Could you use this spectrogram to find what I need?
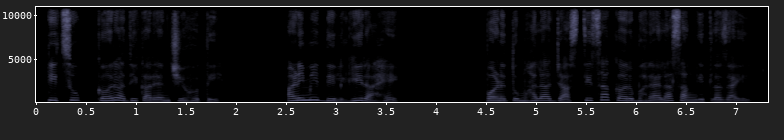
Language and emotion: Marathi, sad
